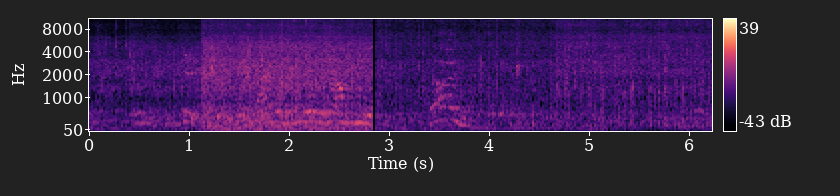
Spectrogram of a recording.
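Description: Heavy rain pours steadily during a storm in Jaffna, a dense loud hiss of drops on surfaces that eases slightly midway, with a voice talking over it.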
